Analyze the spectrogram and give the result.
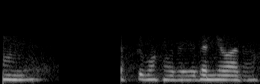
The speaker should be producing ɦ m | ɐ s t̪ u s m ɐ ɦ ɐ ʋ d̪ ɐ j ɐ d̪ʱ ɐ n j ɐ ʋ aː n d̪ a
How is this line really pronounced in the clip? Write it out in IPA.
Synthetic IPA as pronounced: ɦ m | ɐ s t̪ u m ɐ ɦ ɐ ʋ d̪ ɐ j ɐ d̪ʱ ɐ n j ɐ ʋ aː d̪ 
